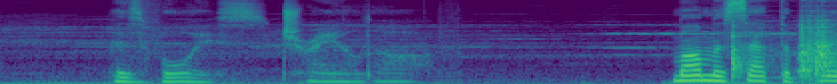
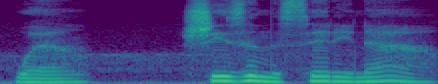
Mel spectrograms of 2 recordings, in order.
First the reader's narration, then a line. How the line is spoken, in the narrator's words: she said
